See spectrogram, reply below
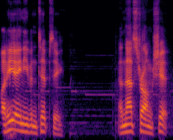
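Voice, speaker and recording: A man playing a blunt, rough-talking pirate boss who swears and uses folksy slang, at a mid pitch. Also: measured pace, fairly bright tone, soft background music, lightly acted. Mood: blunt, suspicious.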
